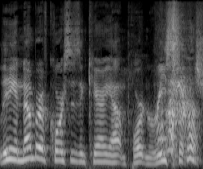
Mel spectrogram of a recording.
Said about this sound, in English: Bless you.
